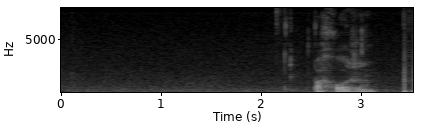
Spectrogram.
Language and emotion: Russian, neutral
